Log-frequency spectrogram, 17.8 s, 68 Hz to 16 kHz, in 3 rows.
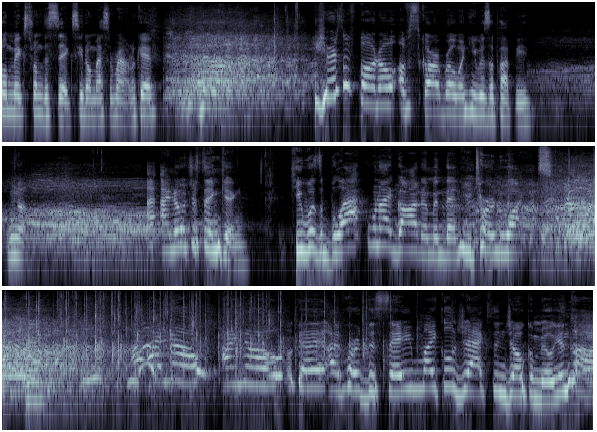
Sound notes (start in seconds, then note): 5.4 audience "aww"s; 10.5 laughter and applause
